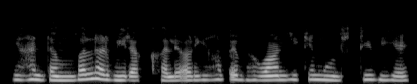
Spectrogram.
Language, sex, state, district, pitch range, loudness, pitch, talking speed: Magahi, female, Bihar, Lakhisarai, 190-220 Hz, -23 LUFS, 200 Hz, 215 wpm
